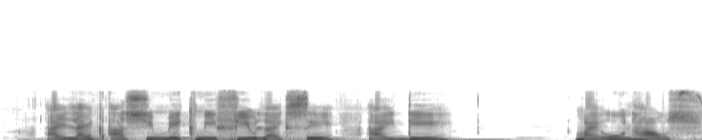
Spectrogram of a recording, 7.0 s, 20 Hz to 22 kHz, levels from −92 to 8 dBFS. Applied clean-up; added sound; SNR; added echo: none; none; none; none.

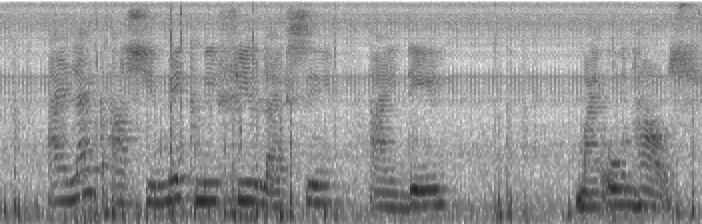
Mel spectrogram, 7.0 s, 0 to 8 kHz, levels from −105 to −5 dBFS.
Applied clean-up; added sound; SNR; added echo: none; Typing; 8 dB; reverberation time 0.4 s.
